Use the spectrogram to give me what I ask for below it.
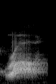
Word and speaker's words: Raw: Okay, Raw, like the sun god Ra, but it's spelled R-A-W, like raw chicken.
